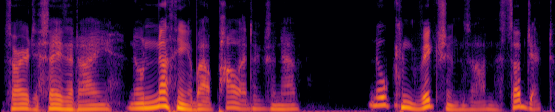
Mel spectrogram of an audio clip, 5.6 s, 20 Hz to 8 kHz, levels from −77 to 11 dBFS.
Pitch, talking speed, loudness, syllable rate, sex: 120 Hz, 195 wpm, -18 LUFS, 5.9 syllables/s, male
